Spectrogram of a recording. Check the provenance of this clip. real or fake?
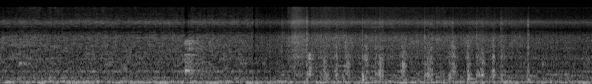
real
